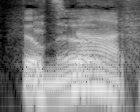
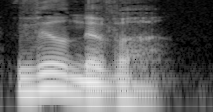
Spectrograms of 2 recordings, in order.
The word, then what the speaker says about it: Villeneuve: I'm hoping it's Villeneuve. – It's not. It's Denis Villeneuve. – That's where I probably got it. – It adds a third syllable.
